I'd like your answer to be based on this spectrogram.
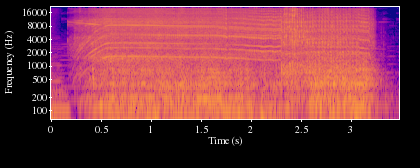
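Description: Dnipro-M DTD-201BC Ultra cordless impact driver sinking a 5 cm screw into soft wood, a loud continuous whirring motor close by with a pitch that shifts midway, then stopping abruptly.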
